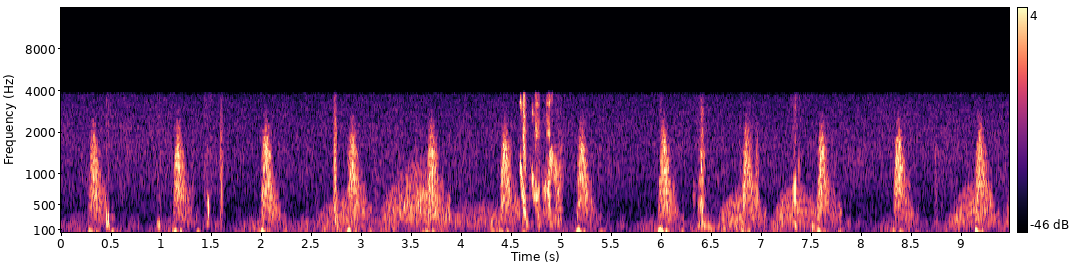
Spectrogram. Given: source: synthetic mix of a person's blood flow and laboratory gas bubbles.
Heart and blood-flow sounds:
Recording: Doppler ultrasound of blood flow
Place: subclavian vein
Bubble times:
0.43-0.53 s: bubbles
0.96-1.01 s: bubbles
1.43-1.52 s: bubbles
4.58-5.04 s: bubbles
6.32-6.51 s: bubbles
7.30-7.40 s: bubbles
From the record:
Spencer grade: 2 (many but less than half of the cardiac periods contain bubble signals, singularly or in groups)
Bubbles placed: anywhere in the cardiac cycle

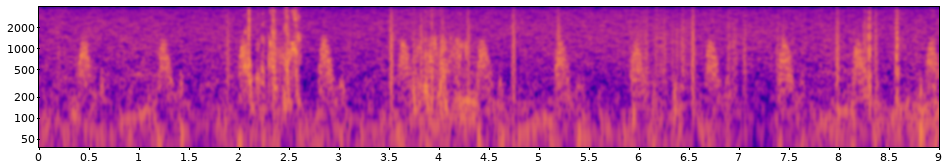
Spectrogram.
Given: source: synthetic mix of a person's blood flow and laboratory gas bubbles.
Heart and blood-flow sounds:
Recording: Doppler ultrasound of blood flow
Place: subclavian vein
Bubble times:
2.00-2.64 s: bubbles
3.71-4.31 s: bubbles
From the record:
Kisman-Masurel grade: 223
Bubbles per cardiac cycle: several, 3 to 8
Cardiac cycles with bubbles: 10 to 50%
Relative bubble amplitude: loud (0.450 to 0.775)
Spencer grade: 2 (many but less than half of the cardiac periods contain bubble signals, singularly or in groups)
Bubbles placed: anywhere in the cardiac cycle

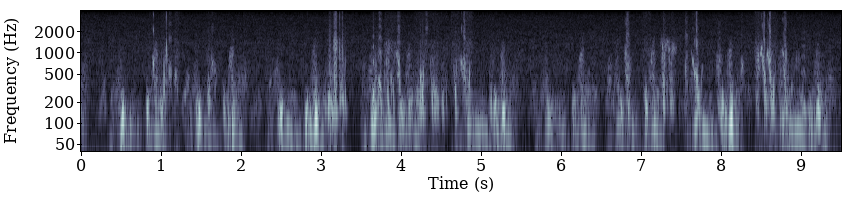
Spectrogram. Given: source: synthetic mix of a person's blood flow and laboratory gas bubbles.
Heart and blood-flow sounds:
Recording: Doppler ultrasound of blood flow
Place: precordium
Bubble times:
0.86-0.95 s: bubbles
0.99-1.24 s: bubbles
1.57-1.70 s: bubbles
3.05-3.35 s: bubbles
3.62-4.04 s: bubbles
4.17-4.59 s: bubbles
4.62-4.89 s: bubbles
5.10-5.18 s: bubbles
6.79-6.88 s: bubbles
7.02-7.12 s: bubbles
7.24-7.46 s: bubbles
7.54-7.59 s: bubbles
7.62-7.79 s: bubbles
7.93-8.03 s: bubbles
8.24-8.29 s: bubbles
8.41-8.71 s: bubbles
8.76-9.08 s: bubbles
From the record:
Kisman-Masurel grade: 232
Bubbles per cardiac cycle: several, 3 to 8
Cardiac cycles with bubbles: 50 to 99%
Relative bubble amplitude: moderate (0.250 to 0.450)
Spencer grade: 3 (all of the cardiac periods contain showers or single bubble signals, but not dominating or overriding the cardiac motion signals)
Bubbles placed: only in the low amplitude regions of the cardiac cycle

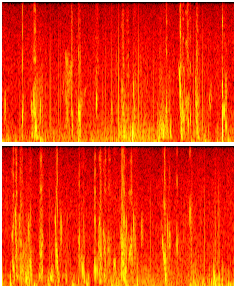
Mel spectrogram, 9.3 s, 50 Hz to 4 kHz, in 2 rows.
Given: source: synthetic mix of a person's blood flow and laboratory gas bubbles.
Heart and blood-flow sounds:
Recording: Doppler ultrasound of blood flow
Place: subclavian vein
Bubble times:
0.03-0.09 s: bubbles
0.37-0.46 s: bubbles
0.56-0.84 s: bubbles
1.19-1.69 s: bubbles
1.87-1.94 s: bubbles
2.17-2.23 s: bubbles
2.33-2.69 s: bubbles
3.10-3.42 s: bubbles
3.51-3.79 s: bubbles
3.87-3.98 s: bubbles
4.14-4.20 s: bubbles
4.37-4.53 s: bubbles
4.83-5.28 s: bubbles
5.37-5.48 s: bubbles
5.59-5.86 s: bubbles
5.90-5.96 s: bubbles
6.16-6.33 s: bubbles
6.46-6.93 s: bubbles
7.00-7.35 s: bubbles
7.41-7.47 s: bubbles
7.81-8.02 s: bubbles
8.12-8.18 s: bubbles
8.38-8.43 s: bubbles
8.85-8.94 s: bubbles
From the record:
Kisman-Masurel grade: 242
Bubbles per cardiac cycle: several, 3 to 8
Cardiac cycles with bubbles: 100%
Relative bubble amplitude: moderate (0.250 to 0.450)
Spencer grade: 3 (all of the cardiac periods contain showers or single bubble signals, but not dominating or overriding the cardiac motion signals)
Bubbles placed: anywhere in the cardiac cycle

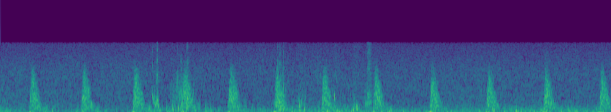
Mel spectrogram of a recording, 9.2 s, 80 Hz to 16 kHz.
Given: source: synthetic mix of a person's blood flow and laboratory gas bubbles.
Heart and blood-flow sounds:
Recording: Doppler ultrasound of blood flow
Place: subclavian vein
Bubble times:
2.26-2.43 s: bubbles
2.54-2.96 s: bubbles
4.10-4.31 s: bubbles
4.44-4.60 s: bubbles
4.75-4.80 s: bubbles
4.98-5.04 s: bubbles
5.25-5.39 s: bubbles
5.45-5.65 s: bubbles
From the record:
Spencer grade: 2 (many but less than half of the cardiac periods contain bubble signals, singularly or in groups)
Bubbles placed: anywhere in the cardiac cycle

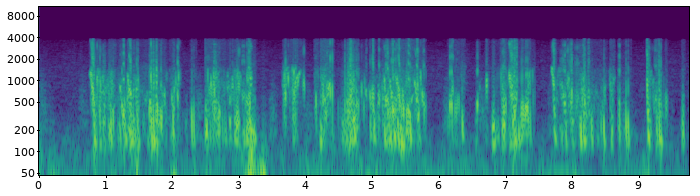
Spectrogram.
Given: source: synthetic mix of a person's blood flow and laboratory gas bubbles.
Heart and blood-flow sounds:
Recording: Doppler ultrasound of blood flow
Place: subclavian vein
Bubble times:
0.74-2.15 s: bubbles
2.26-2.37 s: bubbles
2.50-3.28 s: bubbles
3.65-4.01 s: bubbles
4.12-5.82 s: bubbles
6.12-6.42 s: bubbles
6.54-6.62 s: bubbles
6.69-7.44 s: bubbles
7.67-8.65 s: bubbles
8.68-8.88 s: bubbles
9.12-9.44 s: bubbles
9.63-9.70 s: bubbles
From the record:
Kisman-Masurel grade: 444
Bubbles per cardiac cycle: continuous sound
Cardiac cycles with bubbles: 100%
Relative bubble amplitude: maximal (0.775 to 0.999)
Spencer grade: 4 (maximum detectable bubble signal sounding continuously throughout systole and diastole of every cardiac period, and overriding the amplitude of the normal cardiac signals)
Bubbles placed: anywhere in the cardiac cycle

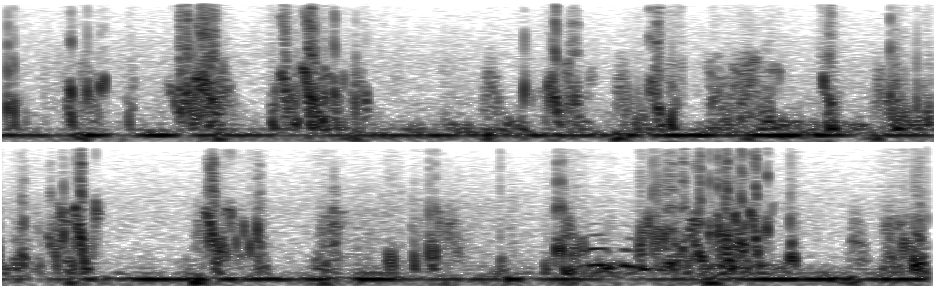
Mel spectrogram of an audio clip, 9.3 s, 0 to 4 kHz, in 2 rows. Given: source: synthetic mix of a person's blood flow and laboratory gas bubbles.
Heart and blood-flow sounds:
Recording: Doppler ultrasound of blood flow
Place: subclavian vein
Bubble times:
0.04-0.18 s: bubbles
0.33-0.58 s: bubbles
0.66-0.72 s: bubbles
0.84-1.19 s: bubbles
1.38-1.88 s: bubbles
2.60-3.00 s: bubbles
3.13-3.44 s: bubbles
3.56-3.94 s: bubbles
4.11-4.25 s: bubbles
4.44-5.20 s: bubbles
5.67-6.04 s: bubbles
6.24-6.41 s: bubbles
6.59-6.69 s: bubbles
6.73-6.92 s: bubbles
7.18-7.24 s: bubbles
7.39-7.76 s: bubbles
7.85-8.56 s: bubbles
8.59-8.70 s: bubbles
9.06-9.32 s: bubbles
From the record:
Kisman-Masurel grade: 343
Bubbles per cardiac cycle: rolling drumbeat, 9 or more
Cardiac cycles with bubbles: 100%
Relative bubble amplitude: loud (0.450 to 0.775)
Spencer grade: 3 (all of the cardiac periods contain showers or single bubble signals, but not dominating or overriding the cardiac motion signals)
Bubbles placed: anywhere in the cardiac cycle

